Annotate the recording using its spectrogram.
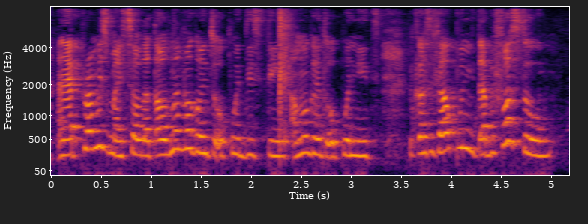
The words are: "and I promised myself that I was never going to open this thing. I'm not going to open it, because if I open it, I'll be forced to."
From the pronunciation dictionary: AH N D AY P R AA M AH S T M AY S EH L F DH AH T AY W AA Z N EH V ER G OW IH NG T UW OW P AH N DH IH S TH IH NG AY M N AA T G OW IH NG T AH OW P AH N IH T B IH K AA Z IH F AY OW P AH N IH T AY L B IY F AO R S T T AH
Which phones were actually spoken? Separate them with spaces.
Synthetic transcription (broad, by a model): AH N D AY P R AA M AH S M AY S EH L F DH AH T AY W AA Z N EH V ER G OW IH NG T UW OW P AH N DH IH S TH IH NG AY M N AA T G OW IH NG T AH OW P AH N IH T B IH K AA S IH F AY OW P AH N IH T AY B IY F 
